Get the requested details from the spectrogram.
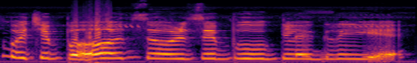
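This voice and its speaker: A woman voicing a sad, tearful young girl in an animated story, pleading through her crying. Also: high voice, slow, voice pushed up.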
